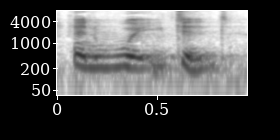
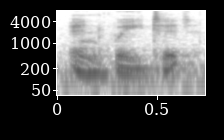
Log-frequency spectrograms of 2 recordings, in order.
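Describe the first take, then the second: First: "waited" said with full, firm voice; "waited" punched after the hush; emphatic last repetition. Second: Low, very soft "and waited"; quiet, suspenseful repetition; hushed suspense. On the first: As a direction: land hard on "waited". Last repetition lands harder. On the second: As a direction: hold back, almost under the breath. Suspense builds through repetition. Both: Acted.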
